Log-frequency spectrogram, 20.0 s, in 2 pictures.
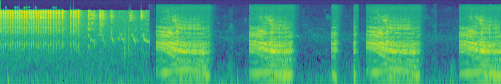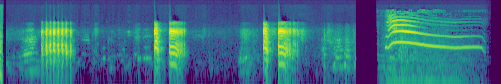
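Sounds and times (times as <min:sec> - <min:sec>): cow mooing: 0:03.1 - 0:04.4, 0:05.0 - 0:06.0, 0:06.6 - 0:08.6, 0:09.2 - 0:10.1.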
